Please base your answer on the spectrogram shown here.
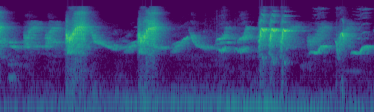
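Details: Caged sooty-headed bulbul from Singkawang, West Kalimantan, in an online song contest, singing a lively, varied run of high chattering phrases and loud, sharp whistled bursts about every second, with no other sounds.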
